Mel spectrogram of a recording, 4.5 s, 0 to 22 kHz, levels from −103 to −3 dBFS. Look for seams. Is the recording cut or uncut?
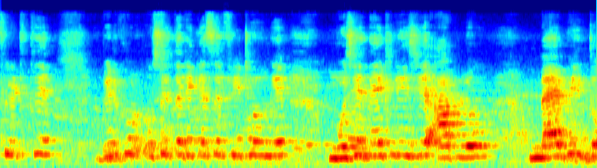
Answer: uncut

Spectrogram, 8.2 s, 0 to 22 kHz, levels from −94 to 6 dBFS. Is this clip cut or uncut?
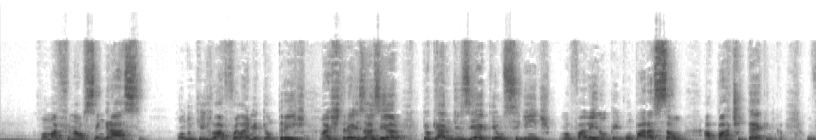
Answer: cut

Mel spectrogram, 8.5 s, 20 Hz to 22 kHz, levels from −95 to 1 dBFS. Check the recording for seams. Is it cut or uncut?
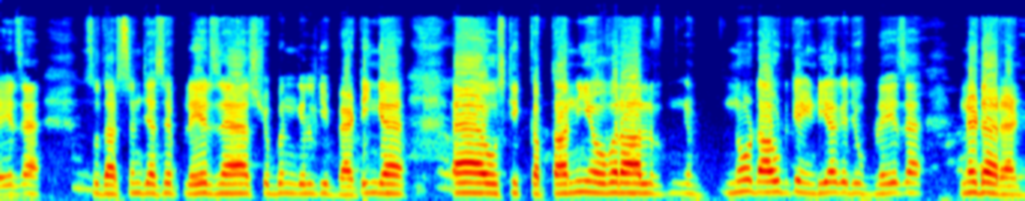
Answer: uncut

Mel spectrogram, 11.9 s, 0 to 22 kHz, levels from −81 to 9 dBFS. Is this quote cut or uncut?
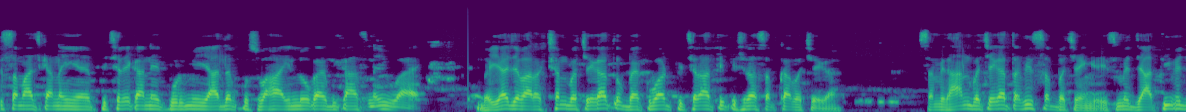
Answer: cut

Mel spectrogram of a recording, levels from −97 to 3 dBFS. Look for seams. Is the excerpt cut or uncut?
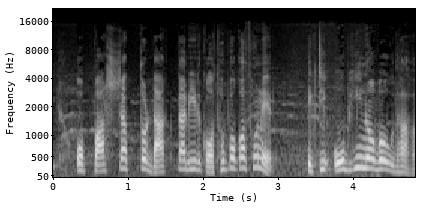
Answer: uncut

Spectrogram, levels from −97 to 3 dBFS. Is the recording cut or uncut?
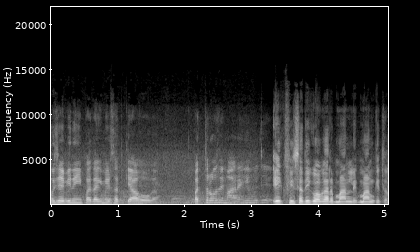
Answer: uncut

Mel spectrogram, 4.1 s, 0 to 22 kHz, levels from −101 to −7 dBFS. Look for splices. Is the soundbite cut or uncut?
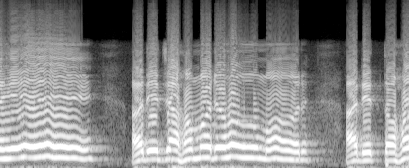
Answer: uncut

